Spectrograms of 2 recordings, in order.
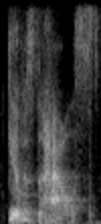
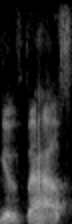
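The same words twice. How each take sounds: First: The phrase is yelled loudly. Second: The phrase is said at normal volume. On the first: "I'm not quite really yelling like that"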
